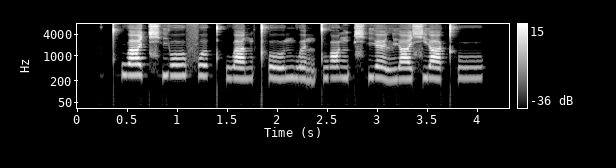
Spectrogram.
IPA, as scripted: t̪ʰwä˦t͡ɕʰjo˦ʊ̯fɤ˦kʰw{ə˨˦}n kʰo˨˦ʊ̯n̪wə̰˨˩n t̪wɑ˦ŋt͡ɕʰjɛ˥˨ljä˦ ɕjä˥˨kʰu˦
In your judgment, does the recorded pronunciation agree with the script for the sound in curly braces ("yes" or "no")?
no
